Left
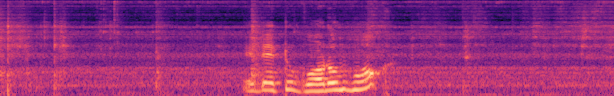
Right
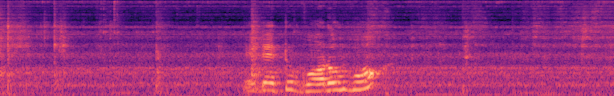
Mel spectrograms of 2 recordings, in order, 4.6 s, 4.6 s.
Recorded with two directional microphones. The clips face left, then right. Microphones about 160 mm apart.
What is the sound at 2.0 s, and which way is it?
Speech, 90° left.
